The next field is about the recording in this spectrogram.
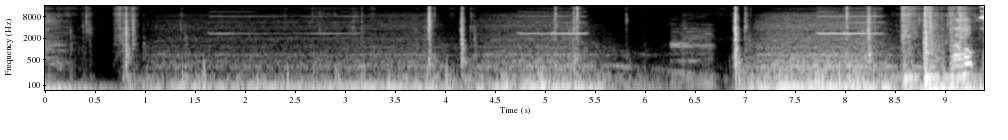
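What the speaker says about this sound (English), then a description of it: "get into your machine and start it up" Caterpillar D-Series skid steer loader engine turning over and settling into a steady low rumble, with a brief dip before the motor picks up again louder near the end; clanks and mechanical knocks ring out close by.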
